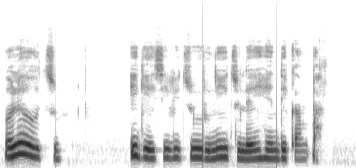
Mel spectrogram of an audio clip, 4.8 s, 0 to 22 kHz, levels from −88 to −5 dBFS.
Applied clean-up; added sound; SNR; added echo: none; none; none; none.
